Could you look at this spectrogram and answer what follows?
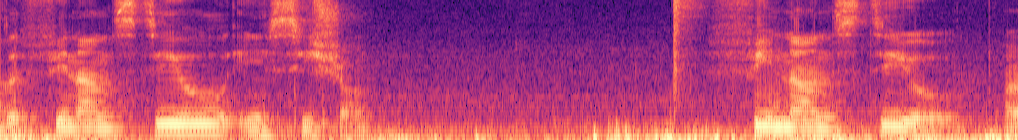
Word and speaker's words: Pfannenstiel: Finance steel. All right. The P is silent. Okay. Finance steel. Fen steel in incision.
